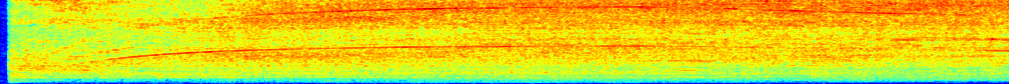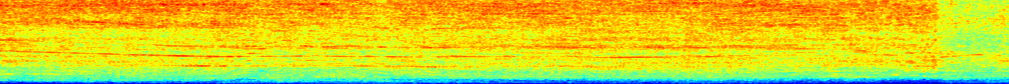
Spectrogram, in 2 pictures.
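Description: Corded circular saw starting up and cutting through a wooden post, running steadily with a high whine that sinks slowly as the blade works through the wood. It cuts off near the end.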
